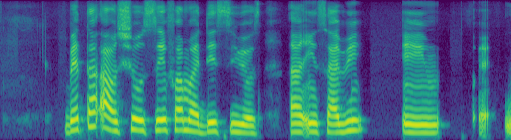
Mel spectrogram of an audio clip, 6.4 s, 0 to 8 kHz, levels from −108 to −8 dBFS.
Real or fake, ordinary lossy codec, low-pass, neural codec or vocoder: real; none; none; none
